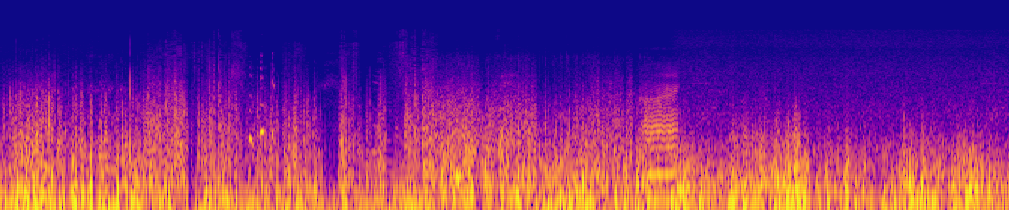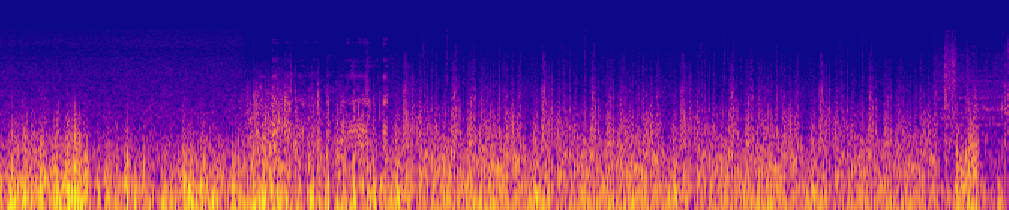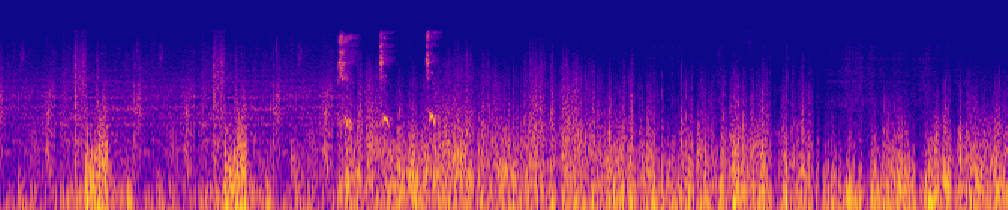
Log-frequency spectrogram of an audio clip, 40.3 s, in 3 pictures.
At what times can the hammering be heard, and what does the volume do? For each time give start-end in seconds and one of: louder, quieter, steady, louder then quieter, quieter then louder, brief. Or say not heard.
not heard.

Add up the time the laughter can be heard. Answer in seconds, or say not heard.
6 s.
